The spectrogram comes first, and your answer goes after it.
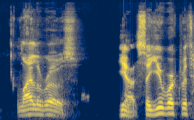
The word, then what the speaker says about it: Lila Rose: pronounced Lila Rose is that Lila's how she's pronounced Lila Rose yeah so you worked with her in the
